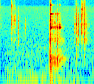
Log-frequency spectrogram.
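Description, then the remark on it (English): Ice cubes from an ice tray, the last of the tray, clink into a glass: a few light taps, then one sharper clatter with a brief glassy ring, followed by a quick scatter of smaller clicks. No one speaks. “How many ice cubes are you going to put in that fucking glass?”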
